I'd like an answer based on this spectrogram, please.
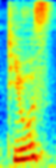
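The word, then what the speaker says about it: Tuesday: ওয়েনসডে আমরা বলে থাকি টুয়েসডে কিন্তু এটার সঠিক উচ্চারণ হচ্ছে টিউসডে ডেই আমরা বলে থাকি সাটার ডে কিন্তু এটারও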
